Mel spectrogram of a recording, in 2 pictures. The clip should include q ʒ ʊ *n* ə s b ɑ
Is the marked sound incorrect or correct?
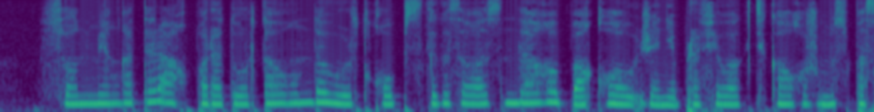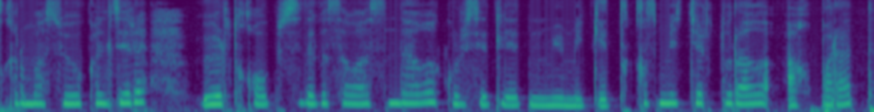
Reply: incorrect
